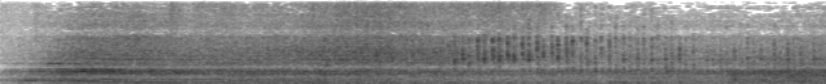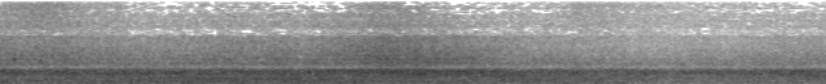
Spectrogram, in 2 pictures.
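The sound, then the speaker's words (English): Road traffic on a commuter road beside a park in Saanich: a loud, continuous rumble of vehicle engines and tyres with no pauses and no voices. “Mount Douglas Park, and if you're near one of the roads, you'd be hard-pressed to hear the sounds of nature over the noise of traffic”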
